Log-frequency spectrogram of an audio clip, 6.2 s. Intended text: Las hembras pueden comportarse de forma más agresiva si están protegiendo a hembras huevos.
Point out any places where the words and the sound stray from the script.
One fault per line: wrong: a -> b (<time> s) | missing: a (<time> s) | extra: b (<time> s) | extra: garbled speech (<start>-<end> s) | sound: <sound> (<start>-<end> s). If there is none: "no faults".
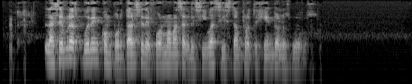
wrong: hembras -> los (4.2 s)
